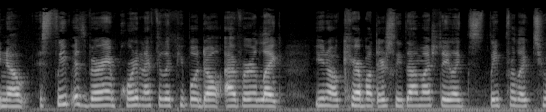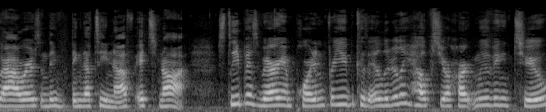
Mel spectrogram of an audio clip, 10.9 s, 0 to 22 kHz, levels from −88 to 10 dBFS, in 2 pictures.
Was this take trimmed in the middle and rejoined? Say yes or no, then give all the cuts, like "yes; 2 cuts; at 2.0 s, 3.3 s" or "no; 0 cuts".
no; 0 cuts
